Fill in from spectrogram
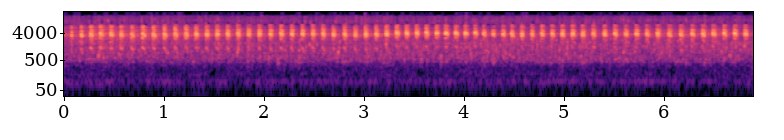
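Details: Vigorous calling of a collared kingfisher, recorded for training songbirds: a long unbroken run of sharp, rattling notes at a brisk, steady pace of about nine per second, dry and chattering throughout.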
